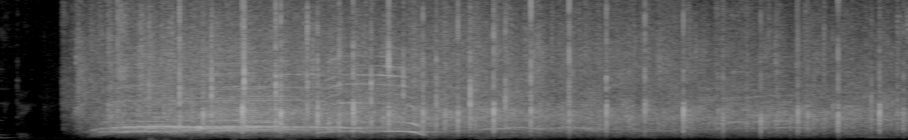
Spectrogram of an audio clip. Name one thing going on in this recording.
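A crowd cheers and whoops.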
